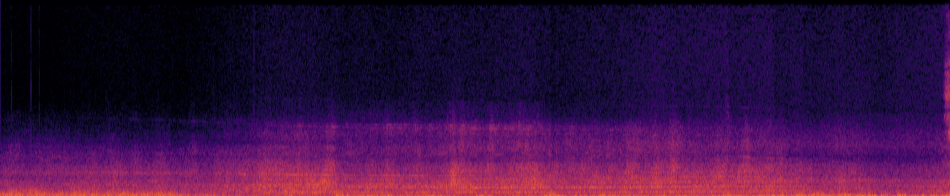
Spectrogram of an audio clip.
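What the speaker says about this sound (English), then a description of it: "These are such cool planes." An airplane at Phoenix Sky Harbor International Airport roars loud and close, its engine noise steady and broad across the whole stretch, with no voices.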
